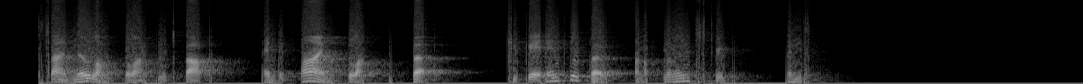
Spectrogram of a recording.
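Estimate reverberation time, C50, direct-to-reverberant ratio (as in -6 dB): 1.1 s, 10.5 dB, 9.0 dB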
